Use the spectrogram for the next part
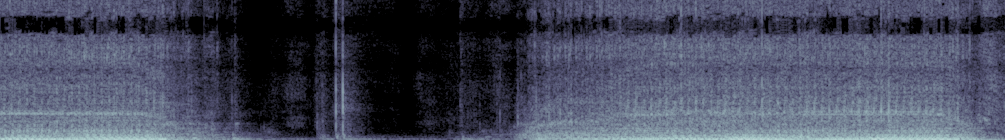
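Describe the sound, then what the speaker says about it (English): Sewing machine stitching a fabric pad for a hard metal outdoor chair, a steady close mechanical whir that stops briefly for a backstitch pause, then runs on continuously. "the last thing I'm going to come do is sew from the corner to this point"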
